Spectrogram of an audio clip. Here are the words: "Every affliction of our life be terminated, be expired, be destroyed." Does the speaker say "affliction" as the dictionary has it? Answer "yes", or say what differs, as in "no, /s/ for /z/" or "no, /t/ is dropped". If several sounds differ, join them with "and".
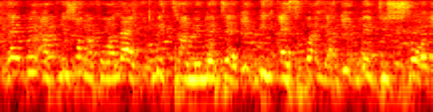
no, /k/ is dropped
